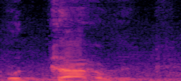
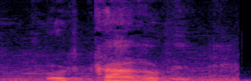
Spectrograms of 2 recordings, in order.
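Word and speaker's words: Utqiaġvik: And the new name for Barrow is Utqarevik. Utqarevik.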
